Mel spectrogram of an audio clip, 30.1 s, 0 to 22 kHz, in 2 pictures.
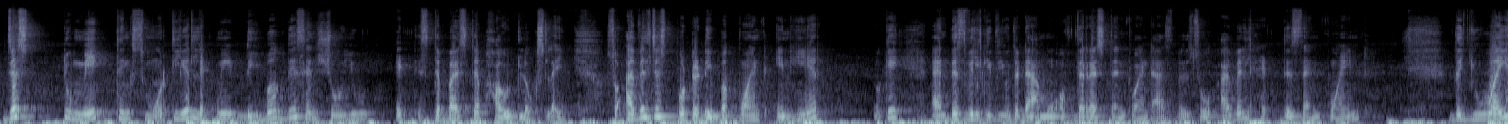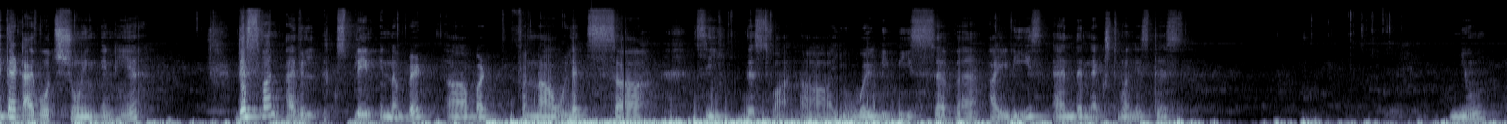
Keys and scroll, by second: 15.5 ctrl+c, 16.4 alt+Tab, 22.0 Right, 23.0 ctrl+v, 25.6 alt+Tab, 28.8 ctrl+c, 29.4 Tab.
